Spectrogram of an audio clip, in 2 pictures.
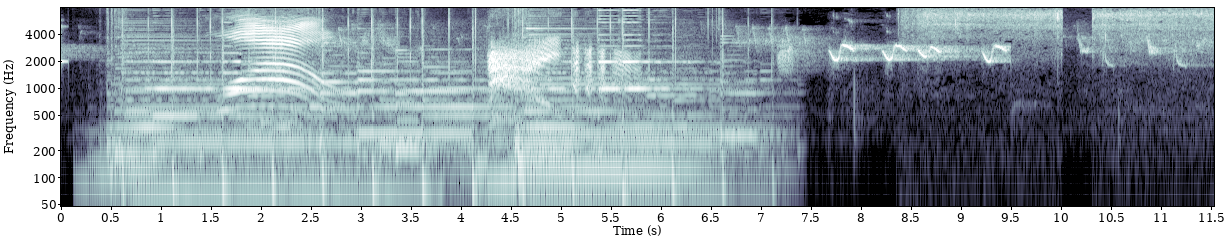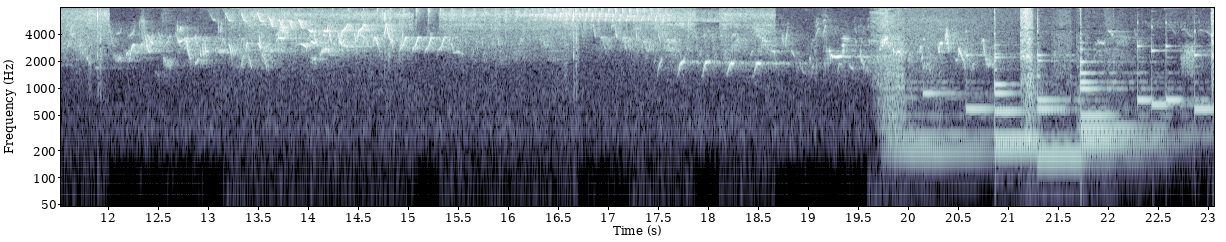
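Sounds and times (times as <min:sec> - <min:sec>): small birds chirping: 0:06.6 - 0:23.0.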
